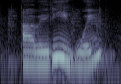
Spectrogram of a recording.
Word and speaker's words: averigüe: Se puede conjugar averigüe y el acento está en la penúltima sílaba, ya que es una palabra grave.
